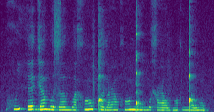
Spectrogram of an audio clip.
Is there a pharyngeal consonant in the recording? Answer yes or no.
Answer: yes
